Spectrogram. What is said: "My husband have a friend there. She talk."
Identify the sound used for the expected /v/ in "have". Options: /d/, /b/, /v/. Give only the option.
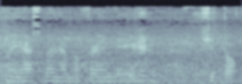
/b/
